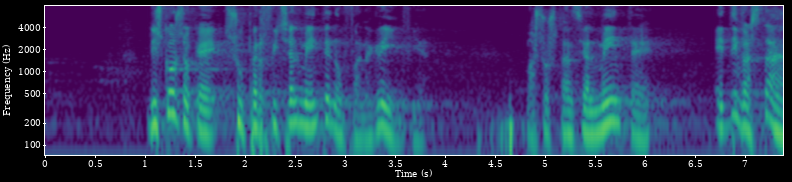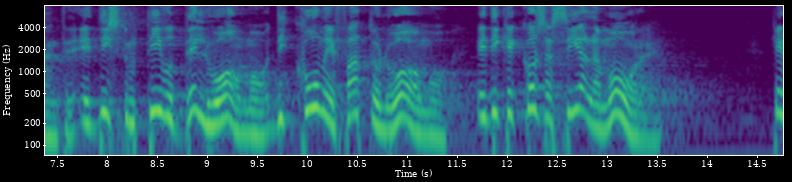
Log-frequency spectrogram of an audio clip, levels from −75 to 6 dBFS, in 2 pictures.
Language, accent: Italian, native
